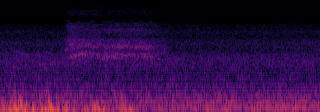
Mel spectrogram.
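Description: Tractor engine running steadily, a low even drone, with wind noise on the microphone.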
